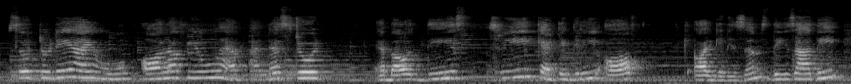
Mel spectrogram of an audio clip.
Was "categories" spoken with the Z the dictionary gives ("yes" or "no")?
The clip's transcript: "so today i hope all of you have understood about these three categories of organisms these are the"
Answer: no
